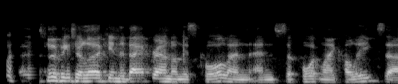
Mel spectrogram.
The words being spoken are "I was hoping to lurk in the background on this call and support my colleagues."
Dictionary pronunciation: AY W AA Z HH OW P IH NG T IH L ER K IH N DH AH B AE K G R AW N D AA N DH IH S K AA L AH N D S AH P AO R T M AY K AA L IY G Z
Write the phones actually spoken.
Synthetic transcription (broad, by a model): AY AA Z HH OW P IH NG T IH L ER K IH N DH AH B AE K G R AW N D N DH IH S K AA L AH N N S AH P AO R T M AY K AA L IY G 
